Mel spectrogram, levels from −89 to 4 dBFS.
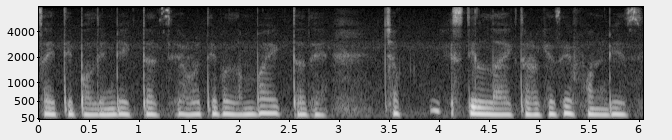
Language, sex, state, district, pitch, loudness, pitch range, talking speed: Nagamese, female, Nagaland, Kohima, 160 Hz, -20 LUFS, 150-170 Hz, 190 wpm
